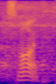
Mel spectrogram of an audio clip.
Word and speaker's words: Smite: So, just getting correctings on the pronunciation. It is Jackson Smite.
